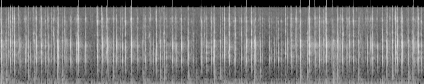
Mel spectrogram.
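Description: Fingertips with short nails and rings on the fingers type continuously on a full-size backlit mechanical keyboard with pink plastic keycaps. The result is a steady, rapid stream of bright, crisp plastic clacks, each click dying away almost instantly, with very little low end.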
